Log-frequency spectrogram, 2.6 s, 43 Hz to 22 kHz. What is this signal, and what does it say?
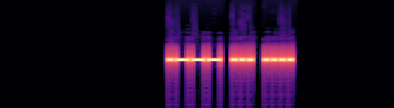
Morse code, heard as a keyed tone, about 46 wpm, 700 Hz. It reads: JSH
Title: Three Challenging Letter-Number Combinations 45wpm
